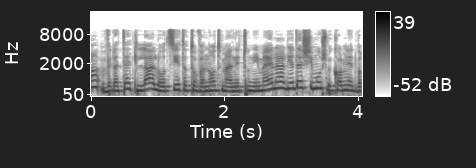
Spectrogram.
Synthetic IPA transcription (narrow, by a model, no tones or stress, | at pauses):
avelat̪etlaleot͡siet̪ato̞vano̞tmeanet̪unimae̞le̞aljede̞jʃimuʃbeko̞lminedvaʁ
